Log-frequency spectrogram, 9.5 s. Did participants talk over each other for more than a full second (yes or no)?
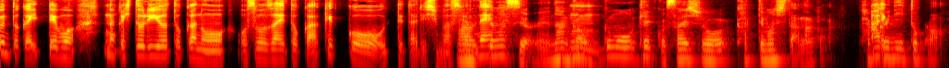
no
